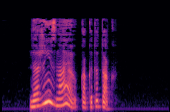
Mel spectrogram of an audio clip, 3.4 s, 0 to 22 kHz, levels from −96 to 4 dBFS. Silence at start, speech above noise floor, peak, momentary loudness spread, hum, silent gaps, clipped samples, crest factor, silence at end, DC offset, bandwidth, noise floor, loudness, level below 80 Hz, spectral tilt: 0.6 s; 52 dB; -6 dBFS; 12 LU; none; none; under 0.1%; 18 dB; 1.2 s; under 0.1%; 11.5 kHz; -73 dBFS; -22 LUFS; -68 dBFS; -4.5 dB/octave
